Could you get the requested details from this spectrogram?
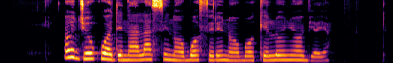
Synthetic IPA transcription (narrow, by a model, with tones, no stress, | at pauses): o˦d͡ʒi˨o˦kʷu˦ɔ˨dɪ˨na˨la˦sɪ˦nɔ˨ɡ͡bɔ˦fe˨ɾe˦nɔ˨ɡ͡bɔ˦ke˦lo˦ɲe˦ɔ˦bjɔ˨ja˦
